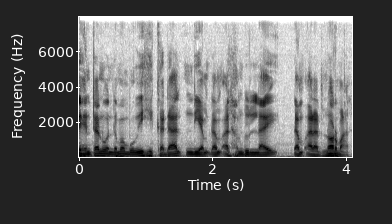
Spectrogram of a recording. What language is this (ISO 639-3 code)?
ful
